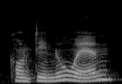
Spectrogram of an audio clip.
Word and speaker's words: continúen: We take continuo, change that O to an E, continue, accent on the U. Continúen would be an accent on the U.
